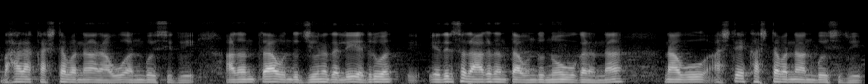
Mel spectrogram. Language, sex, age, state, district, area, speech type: Kannada, male, 30-45, Karnataka, Vijayapura, rural, spontaneous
